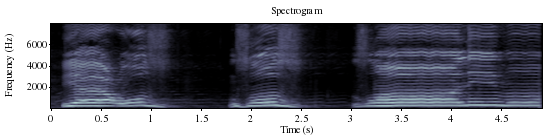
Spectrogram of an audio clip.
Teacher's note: ضاد پر تشدید، ظا پر تشدید، دونوں کو 2 بار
